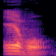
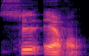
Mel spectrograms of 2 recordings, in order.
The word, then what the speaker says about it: héros: ما نقدرش نقول set héros واخا عندي H في البداية ديال الكلمة héros كندير ce héros لأنها ما كتقبلش la liaison. ما نقدرش نقول set héros ولا les héros.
